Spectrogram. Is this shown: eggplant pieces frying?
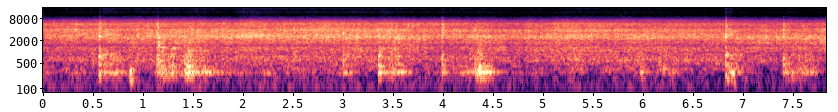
yes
